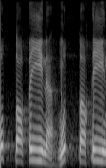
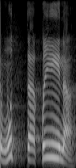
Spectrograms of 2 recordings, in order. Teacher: تا کو باریک کرنا ہے، قاف کو موٹا کرنا ہے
